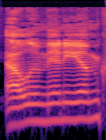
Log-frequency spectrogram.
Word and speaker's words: aluminium: We should have a Christmas tree, a big aluminium Christmas tree, because that's how you pronounce that element.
